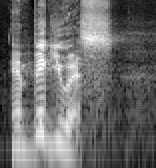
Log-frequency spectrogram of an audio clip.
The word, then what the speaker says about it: ambiguous: This is not ambiguous. Am- ambiguous. I knew I threw in an extra syllable in there somewhere. I was like, That didn't sound right.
